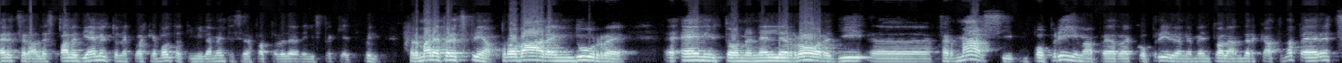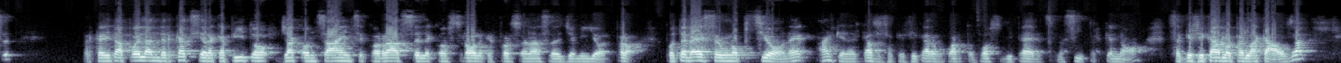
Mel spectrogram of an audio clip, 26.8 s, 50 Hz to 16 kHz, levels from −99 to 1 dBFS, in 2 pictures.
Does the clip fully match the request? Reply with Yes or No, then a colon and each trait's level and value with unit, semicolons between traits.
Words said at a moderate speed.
No: fast, 185 wpm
